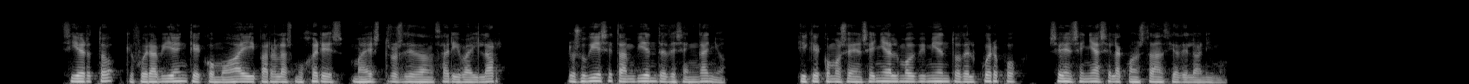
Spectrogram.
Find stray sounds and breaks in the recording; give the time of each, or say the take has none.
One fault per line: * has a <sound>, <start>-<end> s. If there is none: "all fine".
all fine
